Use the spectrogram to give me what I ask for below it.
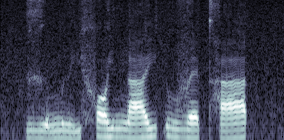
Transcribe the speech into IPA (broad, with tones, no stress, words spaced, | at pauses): ɣɨ˨˩˨mɨ˨˩˦j fɔ˧j naː˧˥j ɗu˧vɛ˧ t̪ʰaː˦˥t̚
